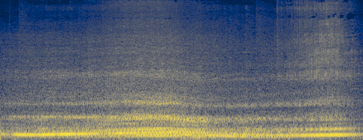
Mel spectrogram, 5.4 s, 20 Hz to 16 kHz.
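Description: A 1990 Chevy OBS truck fitted with a Black Widow exhaust revs loudly and close, its deep rumble swelling and falling in a smooth sustained pull.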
